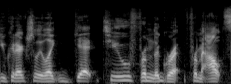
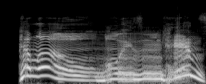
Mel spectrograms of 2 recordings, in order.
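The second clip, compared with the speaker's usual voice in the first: put-on booming, very loud, rasping old-time radio announcer voice; 7 semitones higher, 10 dB louder than usual. Trying out voices on stream, wondering aloud which one this is; Radio Demon voice. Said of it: "Is this my radio demon voice?".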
